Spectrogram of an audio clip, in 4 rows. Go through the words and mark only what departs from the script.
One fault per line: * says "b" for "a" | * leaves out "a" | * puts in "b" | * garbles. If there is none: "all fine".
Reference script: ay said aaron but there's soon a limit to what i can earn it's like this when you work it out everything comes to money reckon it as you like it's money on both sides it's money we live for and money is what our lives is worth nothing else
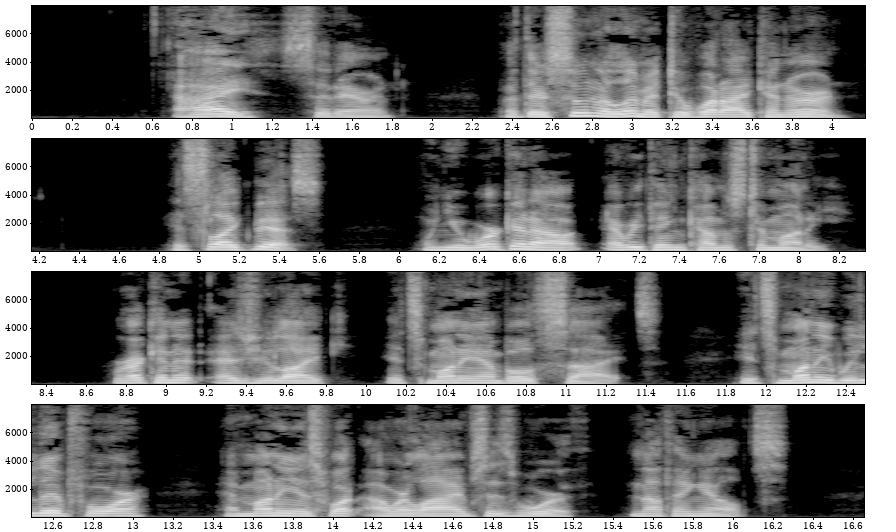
all fine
